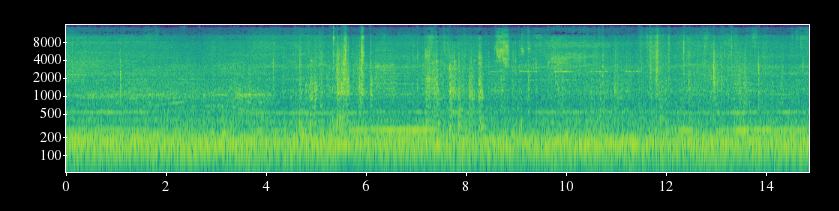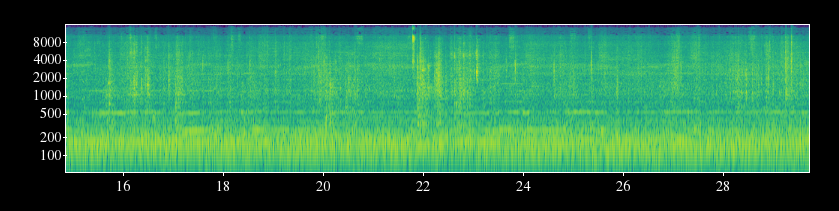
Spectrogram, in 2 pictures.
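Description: Excavator's diesel engine and hydraulics running steadily, heard from inside the operator's cab. Scattered knocks and scrapes come through as the bucket and hydraulic thumb work through dirt and stumps.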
